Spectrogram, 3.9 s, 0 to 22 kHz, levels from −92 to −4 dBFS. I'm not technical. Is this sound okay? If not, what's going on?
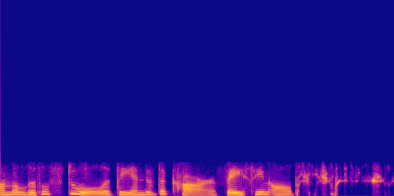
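No, there are two distinct problems.

At 2.52 s there is a bit error spike: a single sharp tick. One binary digit in the stored or transmitted sound flipped, so for a few consecutive samples the waveform jumped to a wrong value and then snapped back. The click isn't part of the speech. It's a brief burst of noise across all pitches, and it passes too quickly to damage anything around it.

From 2.98 s to the end of the clip there is a codec payload misread. This call uses the AMR narrowband mobile codec, which is why the speech has the thin, telephone-like quality of a band that stops below 4 kHz. Here the receiving side seems to have unpacked the compressed data using the wrong layout, which fits a mix-up between AMR's byte-aligned and tightly packed formats. The decoder still produces sound, but it's reading the wrong bits as pitch and tone information, so the speech turns into garbled, warbling noise that barely follows what was said.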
